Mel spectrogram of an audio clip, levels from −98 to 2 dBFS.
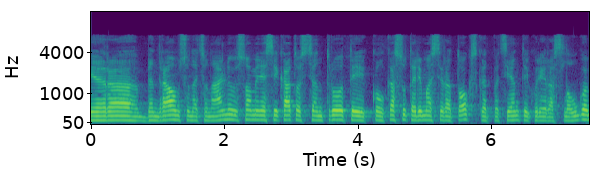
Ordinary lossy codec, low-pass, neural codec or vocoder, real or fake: AAC, 48 kbps; 7.2 kHz; none; real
